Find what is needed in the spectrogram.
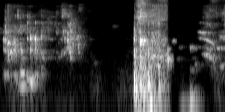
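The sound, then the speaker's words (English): Water sloshes and gurgles from a giant jug in several bursts as a person takes a drink from it, with a short silent pause in the middle and a loud splashy gulp after it, no talking. “Excuse me, I gotta take a drink in this giant jug for a second.”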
